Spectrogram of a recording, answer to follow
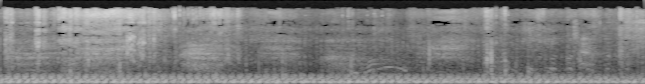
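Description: ATV engine running with a steady low rumble, with faint voices in the background.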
